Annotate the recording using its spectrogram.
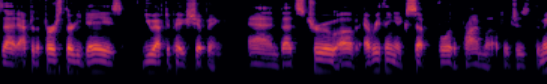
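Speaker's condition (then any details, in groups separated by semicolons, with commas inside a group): No condition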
